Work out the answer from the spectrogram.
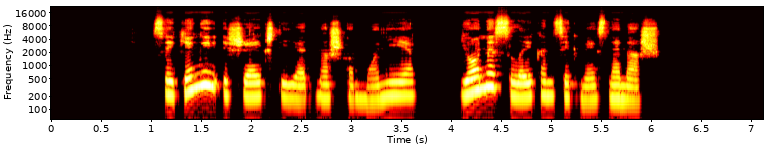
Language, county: Lithuanian, Marijampolė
